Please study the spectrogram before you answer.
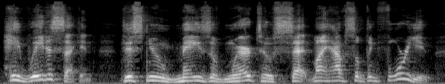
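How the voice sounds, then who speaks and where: A man's voice: on the high side, animated, normal speed, fairly bright tone, breathy edge. A man hosting a card game video, mixing casual commentary with theatrical, emphatic reading aloud.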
